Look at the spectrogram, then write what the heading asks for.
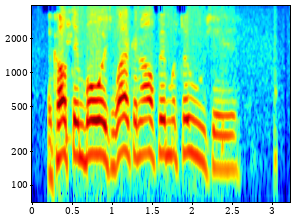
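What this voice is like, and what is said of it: Cartoon character voice impression. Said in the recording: “good Hank Hill impression? ... No, that was a good impression.”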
